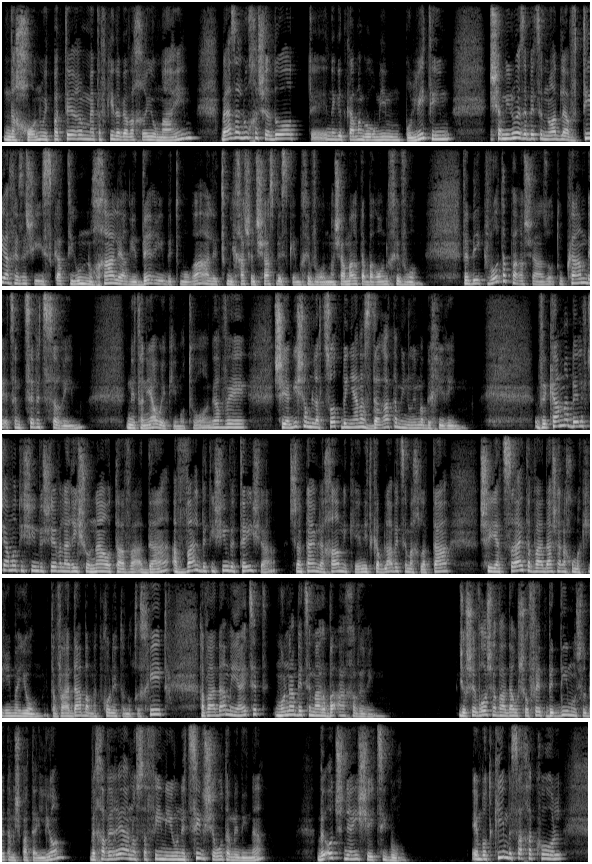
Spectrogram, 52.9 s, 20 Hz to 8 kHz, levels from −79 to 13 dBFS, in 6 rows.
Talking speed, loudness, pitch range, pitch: 120 wpm, -18 LUFS, 165-225 Hz, 190 Hz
